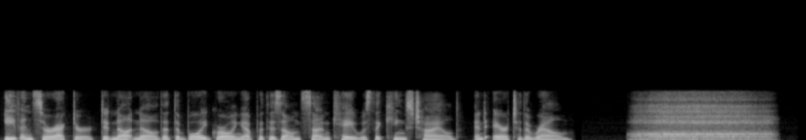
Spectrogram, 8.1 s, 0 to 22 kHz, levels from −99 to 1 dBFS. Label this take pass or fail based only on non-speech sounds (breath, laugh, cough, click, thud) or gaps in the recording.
fail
